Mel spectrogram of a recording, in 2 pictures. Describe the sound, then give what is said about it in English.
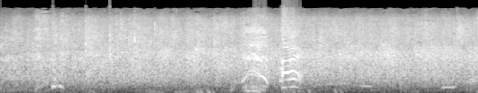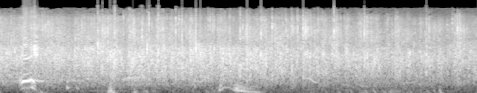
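Steady audience applause for Aung San Suu Kyi at a meeting, a dense crackle of many hands clapping throughout, with a brief murmur of voices and a few louder bursts poking through the ovation. “So ladies and gentlemen, please show your appreciation to Aung San Suu Kyi.”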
